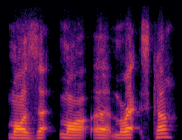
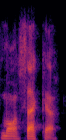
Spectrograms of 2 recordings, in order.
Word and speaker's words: Maresca: We all thought it was Maresca, but then you just changed the 2 letters around. It's Marseca. So, not too much, but yeah.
